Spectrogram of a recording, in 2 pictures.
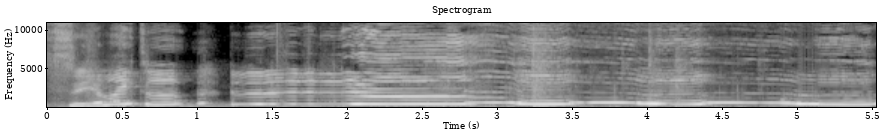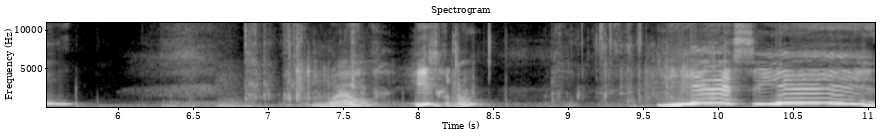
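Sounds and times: child wailing like a siren: 2.0s - 5.7s.

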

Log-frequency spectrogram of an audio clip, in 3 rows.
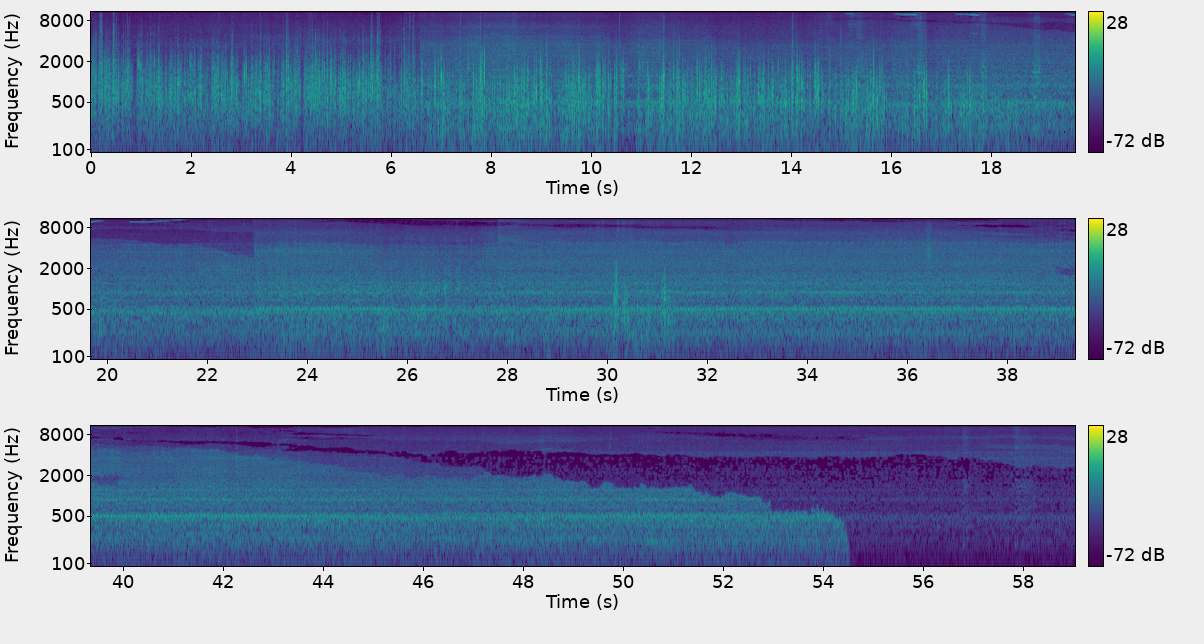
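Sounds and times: armored vehicle engine drone: 0.0s - 59.0s.

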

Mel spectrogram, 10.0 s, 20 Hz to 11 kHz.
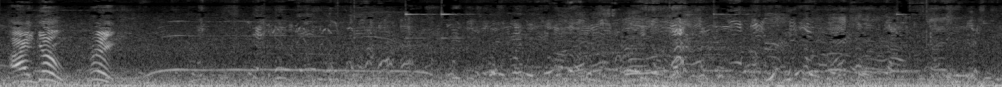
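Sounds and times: scattered voices: 2.3s - 10.0s.

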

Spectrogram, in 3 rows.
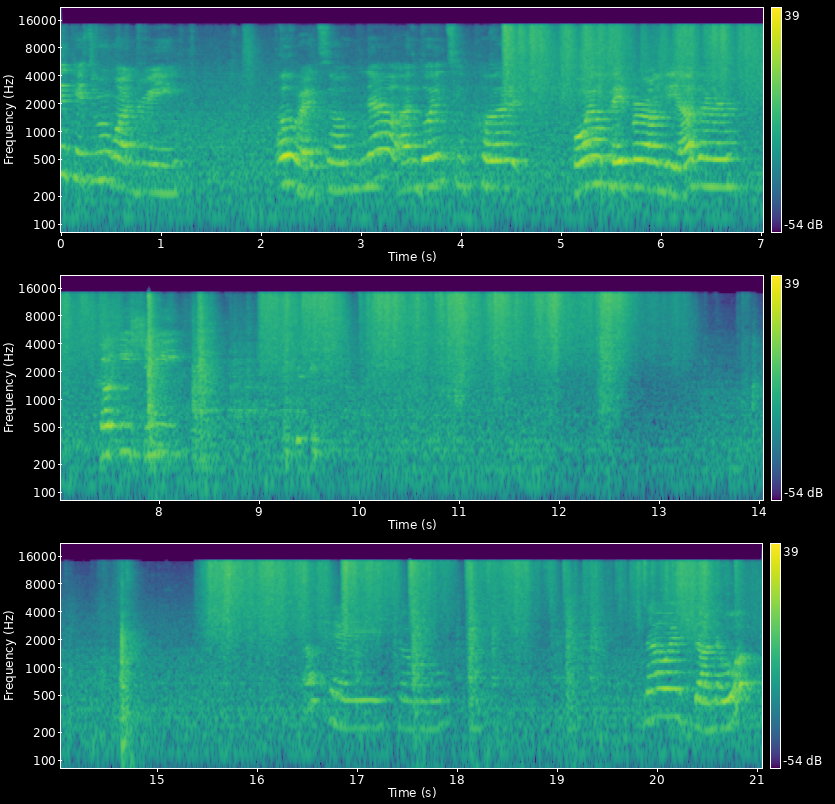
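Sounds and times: aluminium foil crinkling: 4.4s - 13.4s, 15.4s - 21.0s.

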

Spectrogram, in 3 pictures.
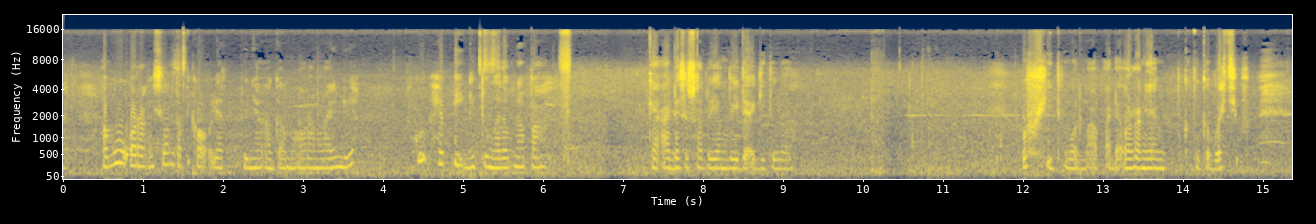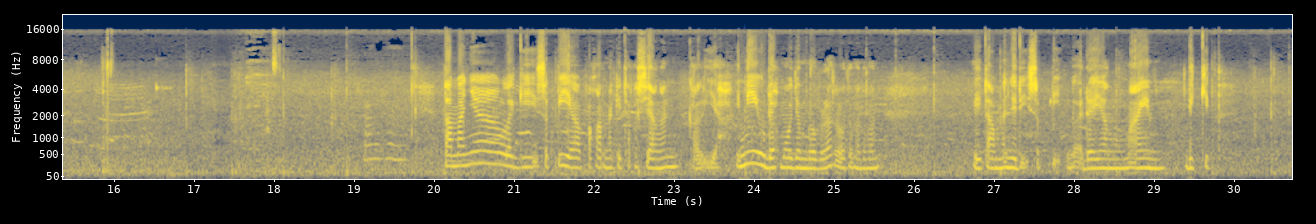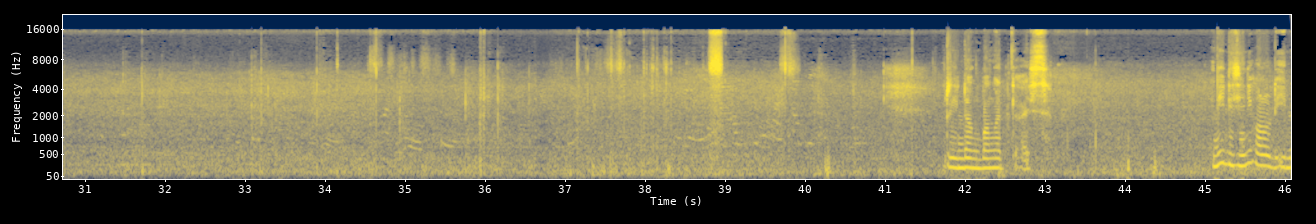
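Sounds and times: distant voices: 0.0s - 46.0s
outdoor background noise: 0.0s - 46.0s.

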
